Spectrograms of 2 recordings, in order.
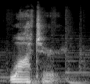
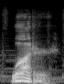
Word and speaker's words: water: look at some examples water with a hard tea it would sound like water but we say water butter with a hard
